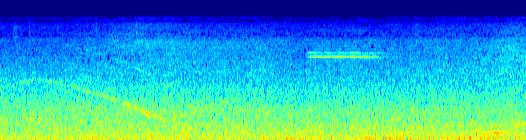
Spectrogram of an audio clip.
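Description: MTR Kwun Tong Line train running along the elevated track, heard from street level over steady traffic noise. A whine falls in pitch over the first few seconds, then rises again.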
